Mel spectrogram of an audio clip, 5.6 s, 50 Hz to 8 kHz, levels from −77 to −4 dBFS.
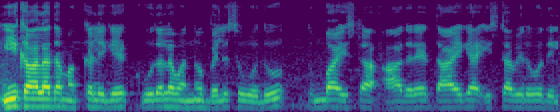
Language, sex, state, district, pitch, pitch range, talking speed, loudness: Kannada, male, Karnataka, Bellary, 140 Hz, 135-150 Hz, 130 wpm, -22 LUFS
